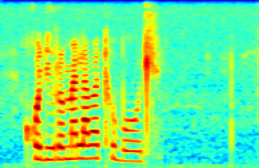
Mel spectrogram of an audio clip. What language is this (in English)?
Tswana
